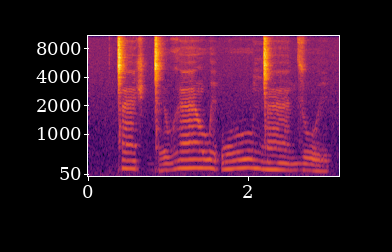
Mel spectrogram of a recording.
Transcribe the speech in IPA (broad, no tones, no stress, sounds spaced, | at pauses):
ǀ ɛ̃ː ʃ ɡ͡ǀ ɪ u̯ ɣ ɛ̃ː u̯ w i ʔ w uː ŋ͡ǀ ɛ̃ː n z u i̯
